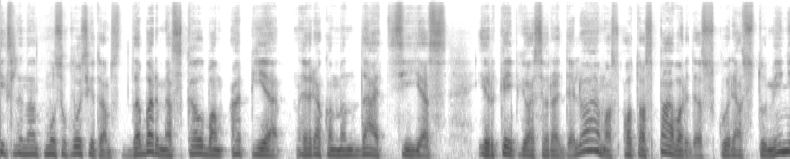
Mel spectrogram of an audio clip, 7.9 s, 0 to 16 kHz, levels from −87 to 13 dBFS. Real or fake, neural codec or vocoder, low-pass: fake; autoencoder, 48 kHz, 128 numbers a frame, DAC-VAE, trained on Japanese speech; 14.4 kHz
